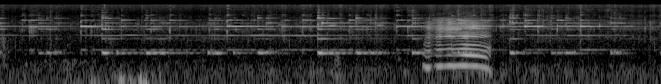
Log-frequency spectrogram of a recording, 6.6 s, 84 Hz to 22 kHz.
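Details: Goats recorded on 14 April 2023: one loud, wavering, harmonic bleat lasting under a second near the end, set against steady ringing cowbells throughout and low rustling noise.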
